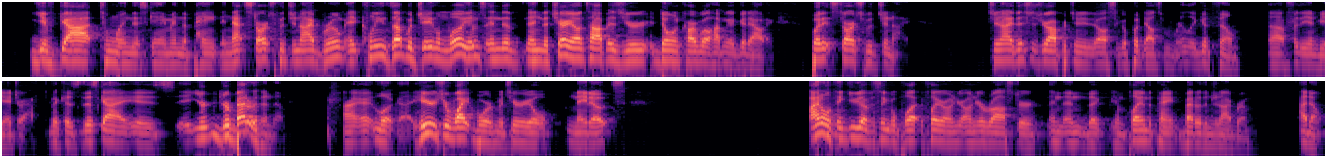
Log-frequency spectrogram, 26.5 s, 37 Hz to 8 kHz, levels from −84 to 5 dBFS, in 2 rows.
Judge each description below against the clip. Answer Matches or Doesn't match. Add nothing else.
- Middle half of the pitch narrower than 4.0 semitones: Doesn't match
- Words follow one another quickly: Matches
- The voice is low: Matches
